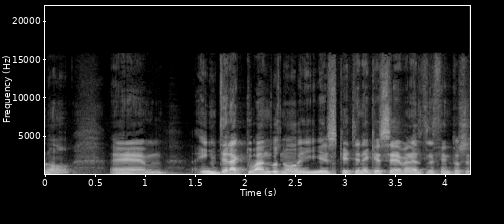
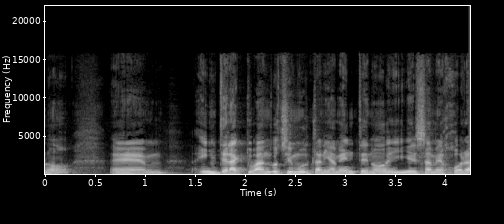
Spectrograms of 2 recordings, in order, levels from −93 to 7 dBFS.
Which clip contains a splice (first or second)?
first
